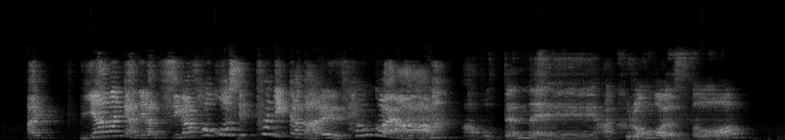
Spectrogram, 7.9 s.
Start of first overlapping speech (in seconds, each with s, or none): none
